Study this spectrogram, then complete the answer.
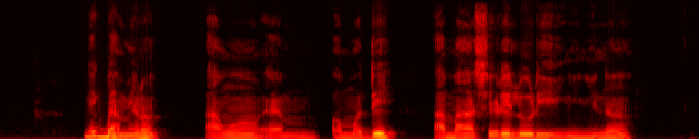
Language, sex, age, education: Yoruba, male, 30-45, tertiary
